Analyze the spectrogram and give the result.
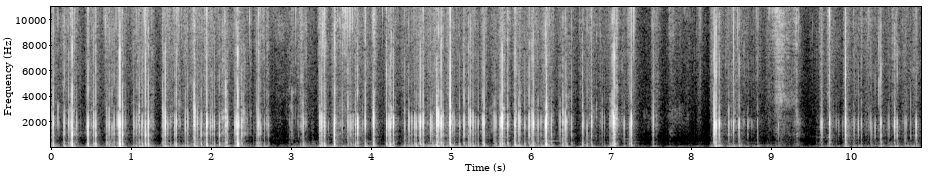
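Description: Long nails tap quickly on the peel of a whole, firm fresh lemon held in both hands. The result is a dense, dull patter of short, low-heavy taps with little brightness. It comes in rapid bursts broken by brief quieter gaps.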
